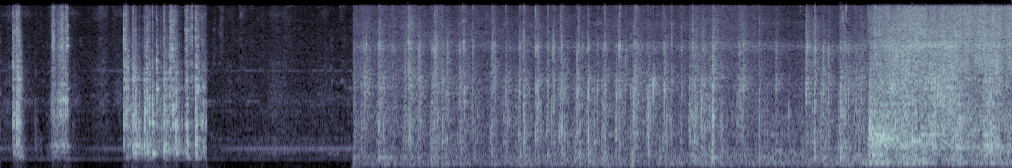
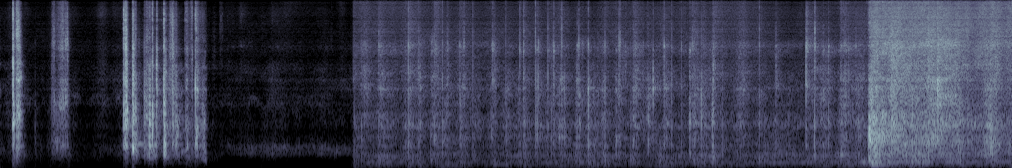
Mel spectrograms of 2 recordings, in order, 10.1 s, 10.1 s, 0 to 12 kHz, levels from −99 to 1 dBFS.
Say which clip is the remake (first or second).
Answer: second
